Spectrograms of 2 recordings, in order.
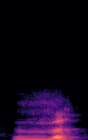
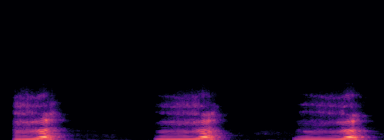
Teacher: It is articulated by placing your tongue in between your teeth and you make vibration. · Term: voiced TH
